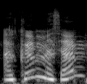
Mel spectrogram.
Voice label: humanoid female; Stellaris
